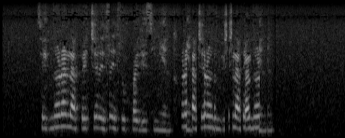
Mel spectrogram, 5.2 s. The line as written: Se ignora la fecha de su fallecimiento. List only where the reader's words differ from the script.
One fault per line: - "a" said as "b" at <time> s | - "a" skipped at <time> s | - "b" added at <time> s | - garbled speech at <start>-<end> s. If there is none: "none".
- "de" added at 1.6 s
- garbled speech at 2.7-4.1 s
